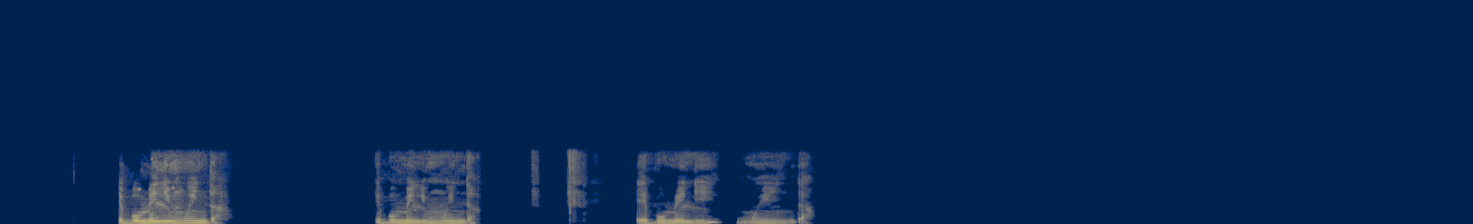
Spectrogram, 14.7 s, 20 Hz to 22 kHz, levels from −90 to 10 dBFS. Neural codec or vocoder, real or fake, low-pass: none; real; 7.2 kHz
